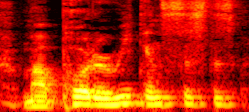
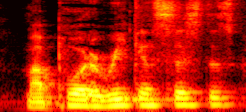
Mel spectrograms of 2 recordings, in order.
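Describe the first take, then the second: No difference in how they are said.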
